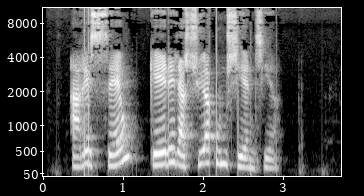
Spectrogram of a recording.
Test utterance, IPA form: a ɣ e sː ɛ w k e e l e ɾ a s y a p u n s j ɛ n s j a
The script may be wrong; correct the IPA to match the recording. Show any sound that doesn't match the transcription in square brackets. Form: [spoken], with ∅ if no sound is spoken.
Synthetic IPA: a ɣ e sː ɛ w k e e [ɾ] e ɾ a s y a [k] u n s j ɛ n s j a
